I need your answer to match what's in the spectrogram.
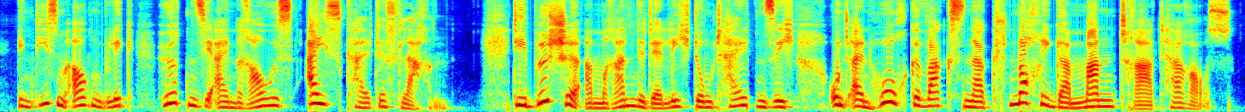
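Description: A woman reads a children's storybook aloud, with a lively voice that swoops up and down for drama. The recording is close and dry, with no room sound. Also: on the low side, husky, no echo. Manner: expressive, dramatic reading. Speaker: audiobook narrator. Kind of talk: storybook narration.

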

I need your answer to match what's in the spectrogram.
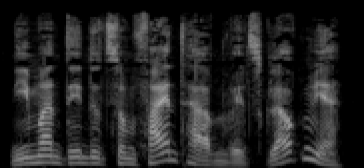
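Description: A cheeky, wary lad, barely more than a boy, teasing with a raised, boyish pitch, as a male audiobook reader puts him on. He stays guarded and a little mocking. The sound is dry and close, as in a storybook recording. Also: big pitch swings, moderate pace, slightly rough, no room sound.

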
